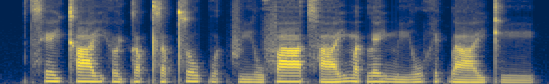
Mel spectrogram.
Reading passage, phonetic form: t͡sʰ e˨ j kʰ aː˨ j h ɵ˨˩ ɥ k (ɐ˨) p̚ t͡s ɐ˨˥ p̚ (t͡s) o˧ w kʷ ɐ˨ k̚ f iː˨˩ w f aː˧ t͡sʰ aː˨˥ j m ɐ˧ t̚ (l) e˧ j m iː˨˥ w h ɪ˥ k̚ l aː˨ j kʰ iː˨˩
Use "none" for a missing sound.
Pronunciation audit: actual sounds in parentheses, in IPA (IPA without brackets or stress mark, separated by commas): ɐ˨, t͡s, l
